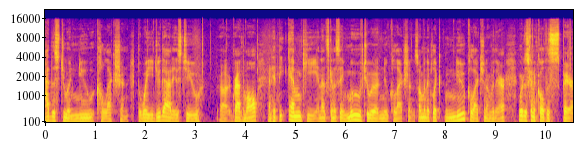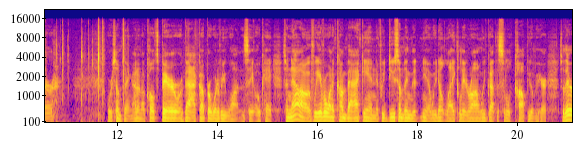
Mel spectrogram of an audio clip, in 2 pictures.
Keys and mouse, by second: 1.8 m, 3.5 shift+click, 4.9 m.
